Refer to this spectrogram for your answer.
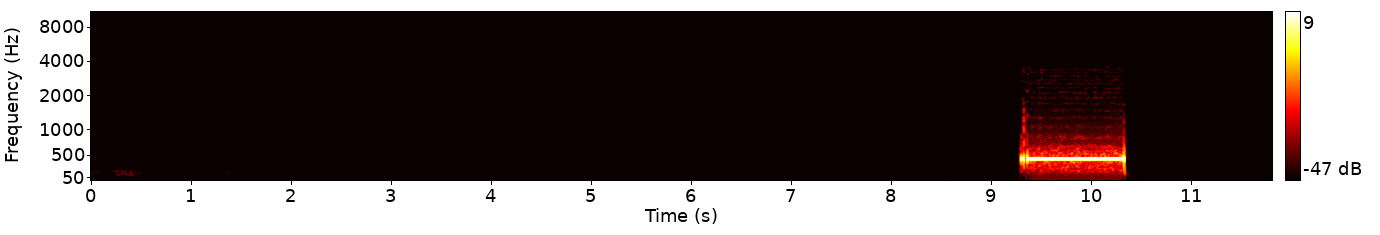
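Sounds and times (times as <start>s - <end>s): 
telephone tone on a line being called back: 9.3s - 10.4s.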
